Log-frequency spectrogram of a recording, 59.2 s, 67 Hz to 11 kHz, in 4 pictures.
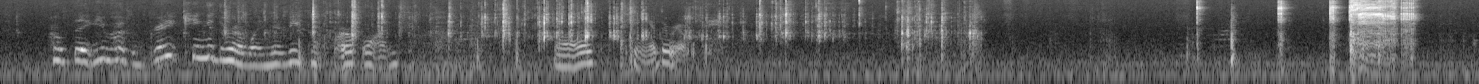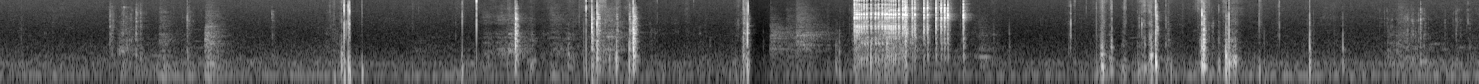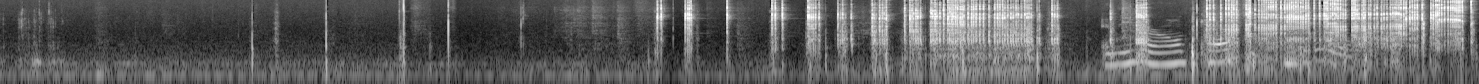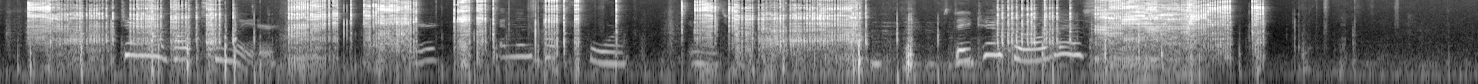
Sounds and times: Inside, small room: 0.0 - 59.1
Speech: 0.5 - 4.0, 5.5 - 7.2, 40.6 - 43.2, 45.6 - 47.2, 48.4 - 50.7, 51.3 - 51.8, 53.8 - 55.3.

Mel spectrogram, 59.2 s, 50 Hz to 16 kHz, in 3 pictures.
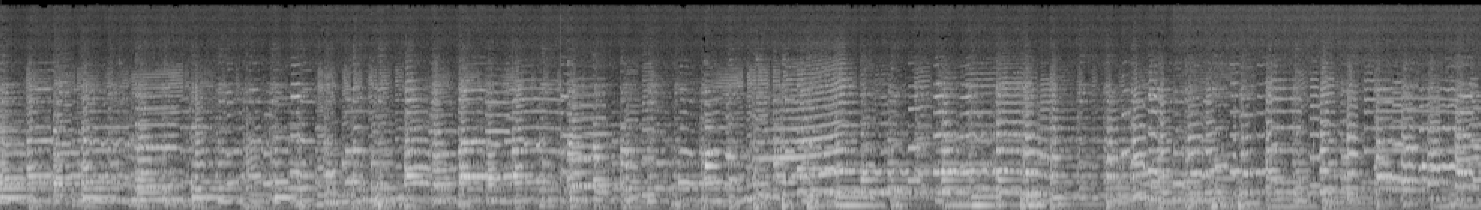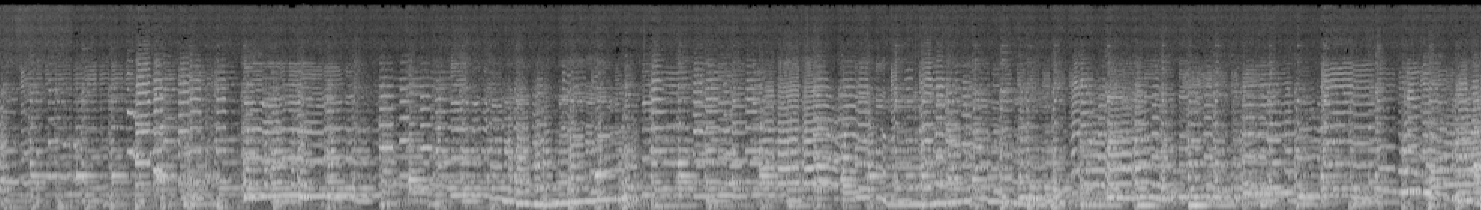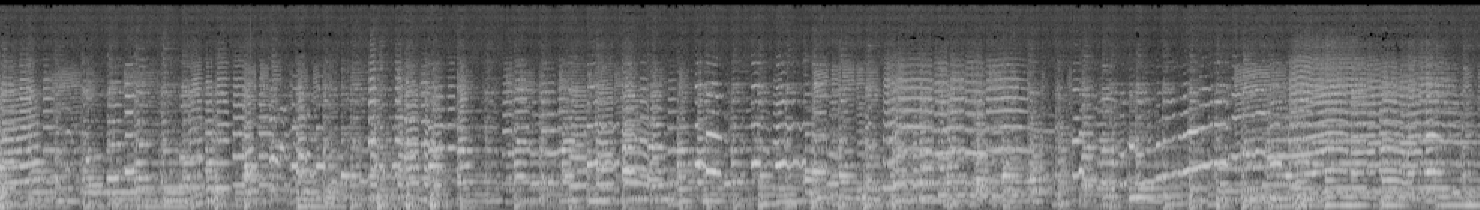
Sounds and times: Trombone: 0.0 - 59.2
Trumpet: 0.0 - 59.2.

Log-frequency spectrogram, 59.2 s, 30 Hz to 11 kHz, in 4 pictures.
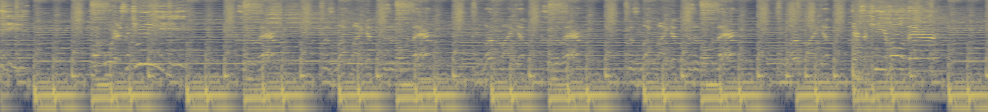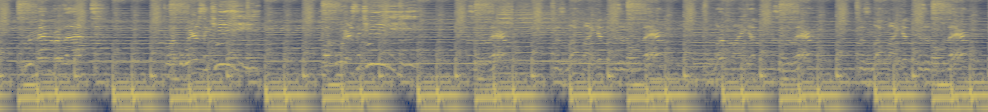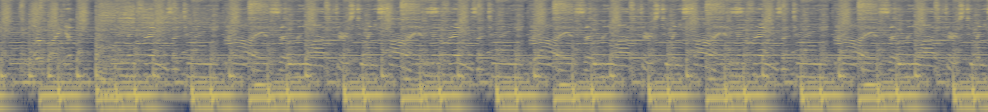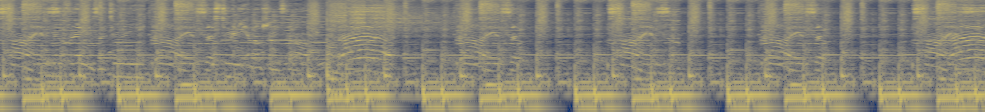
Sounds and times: Music: 0.0 - 59.2.

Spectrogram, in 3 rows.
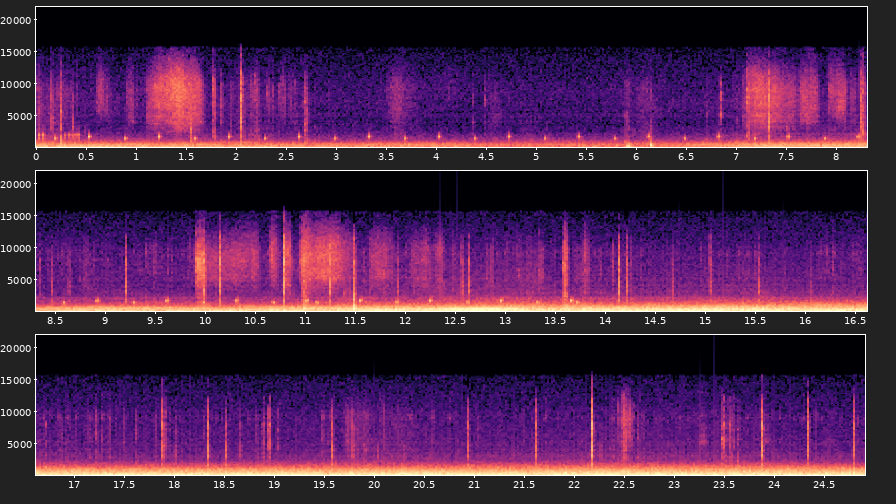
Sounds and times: Car: 0.0 - 24.9
Outside, rural or natural: 0.0 - 24.9.

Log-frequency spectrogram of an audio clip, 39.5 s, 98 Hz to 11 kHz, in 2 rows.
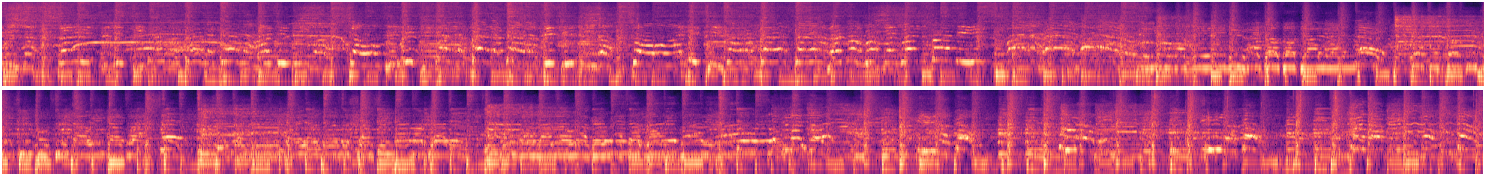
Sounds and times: Heavy metal: 0.0 - 39.5
Rock and roll: 0.0 - 39.5
Ska: 0.0 - 39.5.

